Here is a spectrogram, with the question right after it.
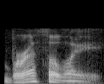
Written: breathily

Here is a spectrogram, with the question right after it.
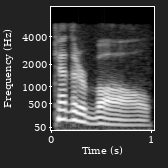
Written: tetherball

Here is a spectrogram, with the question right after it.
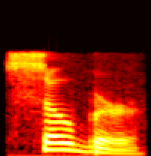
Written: sober

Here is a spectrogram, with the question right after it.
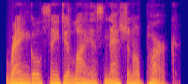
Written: Wrangell-St. Elias National Park

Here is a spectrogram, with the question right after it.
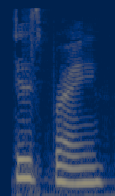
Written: dizzbrain

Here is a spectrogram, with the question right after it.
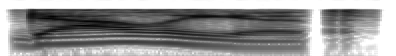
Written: galliot

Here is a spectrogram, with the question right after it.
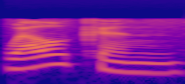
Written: welkin

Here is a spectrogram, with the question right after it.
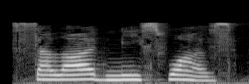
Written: salade nicoise

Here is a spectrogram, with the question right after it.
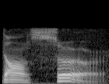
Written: danseur

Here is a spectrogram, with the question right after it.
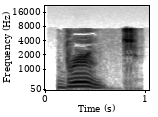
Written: bruteness

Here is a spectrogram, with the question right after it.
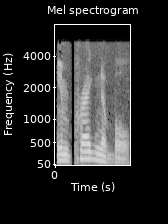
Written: impregnable

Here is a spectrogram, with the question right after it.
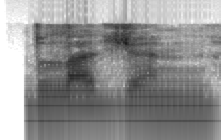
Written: bludgeoneer

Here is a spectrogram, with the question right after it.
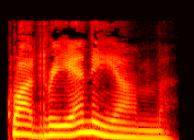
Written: quadriennium

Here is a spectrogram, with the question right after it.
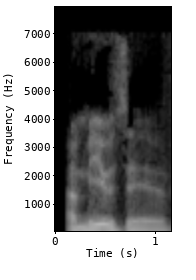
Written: amusive

